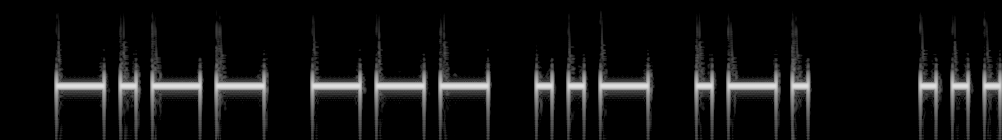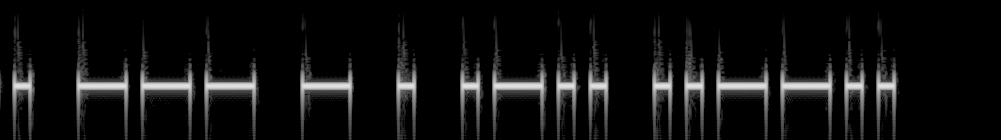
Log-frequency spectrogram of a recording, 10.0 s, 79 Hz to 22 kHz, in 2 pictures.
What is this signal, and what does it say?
Morse code, heard as a keyed tone, about 15 wpm, 700 Hz. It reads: YOUR HOTEL?
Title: Sentences from Top 1600 Words 15wpm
